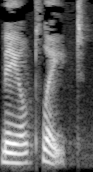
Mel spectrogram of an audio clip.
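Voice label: "nail plate", English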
